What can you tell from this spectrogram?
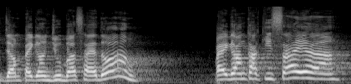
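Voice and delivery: high-pitched, urgent mock pleading; hammed-up hysterical urging; hysterical begging demo. Shown as a demonstration.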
